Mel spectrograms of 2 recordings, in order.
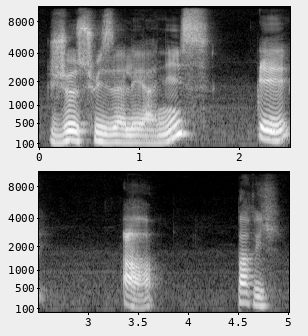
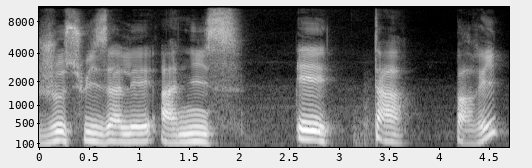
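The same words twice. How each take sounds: First: Et and à are said separately without linking. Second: A linking t sound joins et to à. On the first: The speaker calls it right. "La liaison avec le mot « et » est interdite" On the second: The speaker calls it wrong. "On ne dit pas"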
